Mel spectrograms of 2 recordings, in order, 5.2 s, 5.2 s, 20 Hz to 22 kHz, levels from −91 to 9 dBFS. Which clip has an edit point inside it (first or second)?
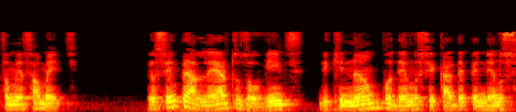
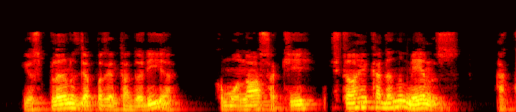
second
